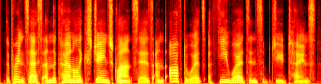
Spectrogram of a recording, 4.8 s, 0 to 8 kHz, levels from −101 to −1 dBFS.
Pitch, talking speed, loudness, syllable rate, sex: 190 Hz, 185 wpm, -17 LUFS, 5.6 syllables/s, female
